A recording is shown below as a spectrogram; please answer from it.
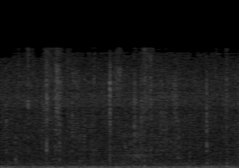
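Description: Faint scattered clicks and rustling of a crochet hook pulling macramé cord through the holes of a bag base.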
